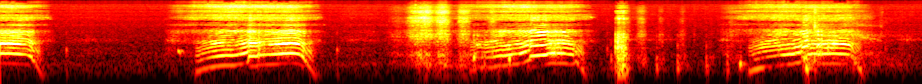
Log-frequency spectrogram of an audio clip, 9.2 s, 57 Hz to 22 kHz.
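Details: Loud, rough, voiced snores from a sleeping adult brother, about 22 a minute, with a brief snort between breaths; heavy snoring.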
